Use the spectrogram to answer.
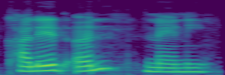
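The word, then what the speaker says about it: Khalid El-Enany: यहां पे ई आपका साइलेंट है खालिद अल नैनी।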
